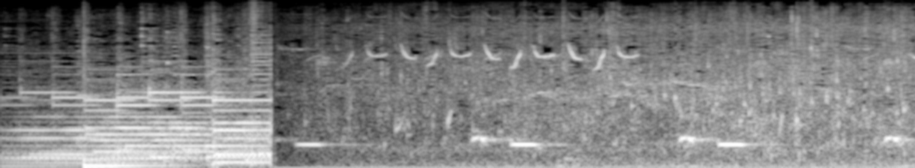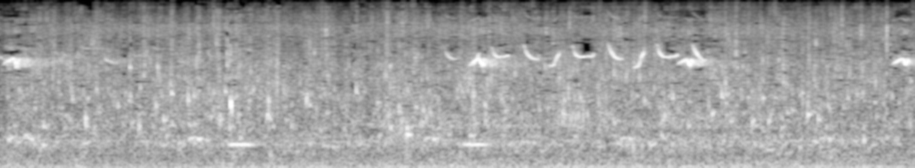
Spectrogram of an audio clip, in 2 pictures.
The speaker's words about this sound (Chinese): 听，这来自雨林的声音。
